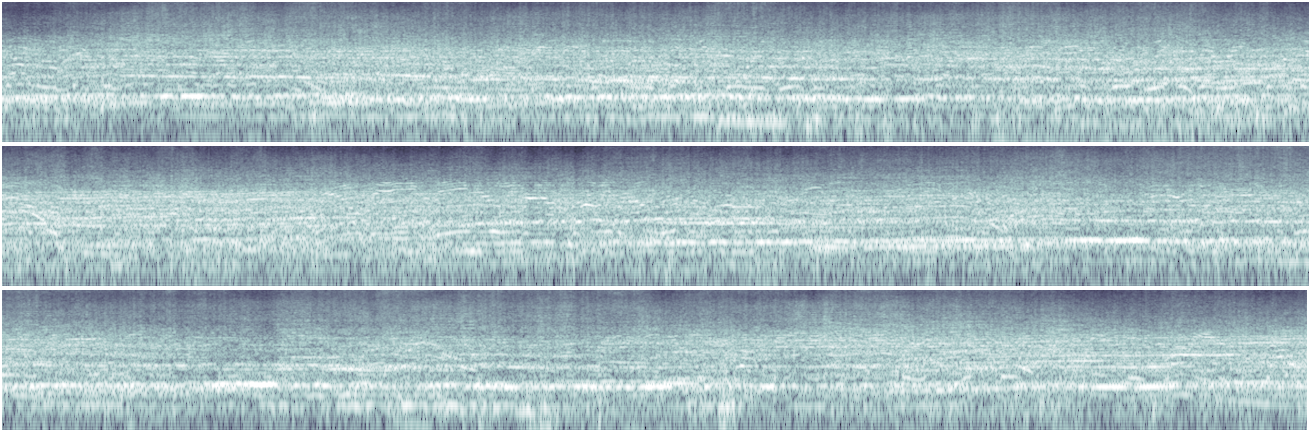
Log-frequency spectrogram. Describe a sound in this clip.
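Several race car engines roar loudly and steadily as the cars circle a dirt track outdoors.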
